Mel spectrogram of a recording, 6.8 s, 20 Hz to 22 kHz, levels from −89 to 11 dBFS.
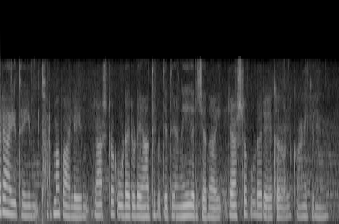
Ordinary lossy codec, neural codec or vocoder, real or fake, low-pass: none; vocoder, 44.1 kHz, 128 mel bands, Pupu-Vocoder; fake; 7.2 kHz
